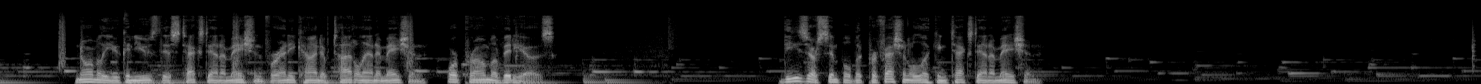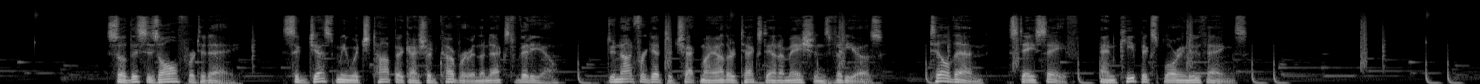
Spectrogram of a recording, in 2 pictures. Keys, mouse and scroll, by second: 5.6 space, 10.1 click, 12.5 space, 14.8-15.4 typing, 16.0 click, 17.6 n, 18.4-19.1 click, 19.0 space, 20.1 typing.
